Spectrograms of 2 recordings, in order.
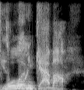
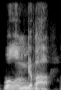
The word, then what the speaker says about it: Woolloongabba: They're not wrong. I think that's genuinely how it's pronounced. – I also think so. – As soon as he said it, I was like, I hate it and I love it. And that's exactly how it's supposed to be pronounced. There's no way that the indigenous word for that area is Woolloongabba. – There's no way. – Wollongabba. That's definitely how it's pronounced.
